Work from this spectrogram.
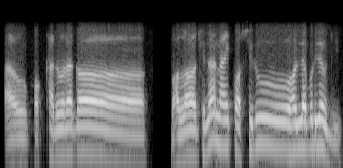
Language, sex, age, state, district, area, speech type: Odia, male, 45-60, Odisha, Nayagarh, rural, conversation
